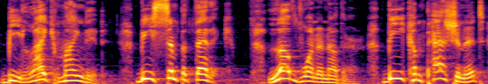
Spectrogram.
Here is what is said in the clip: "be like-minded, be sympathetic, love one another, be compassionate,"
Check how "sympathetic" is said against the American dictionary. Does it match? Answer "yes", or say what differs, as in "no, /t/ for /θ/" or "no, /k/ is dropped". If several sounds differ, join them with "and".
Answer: yes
